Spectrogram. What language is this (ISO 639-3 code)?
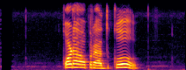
nep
